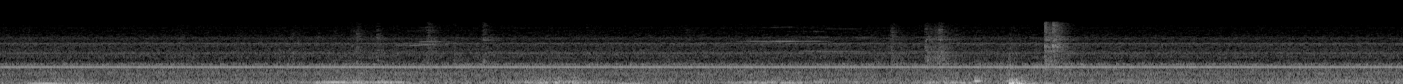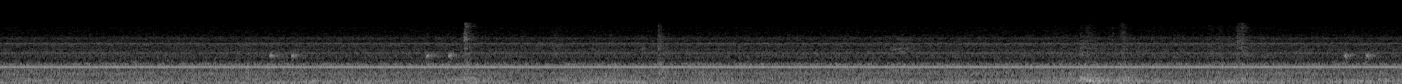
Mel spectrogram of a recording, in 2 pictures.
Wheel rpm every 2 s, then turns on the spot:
0, 0, 0, 0, 0, 0, 0, 0, 0, 0, 0, 0, 0, 0.
none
